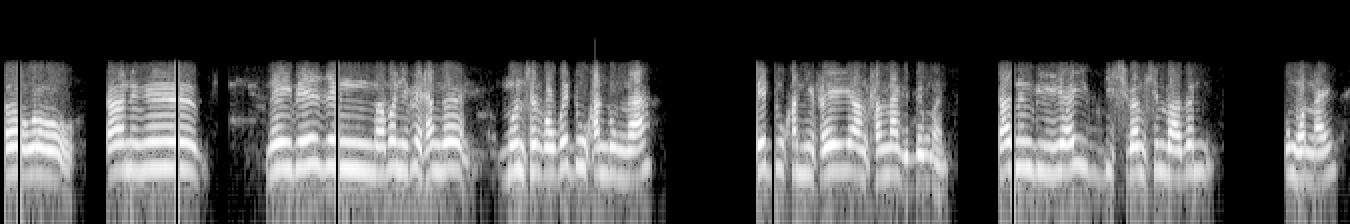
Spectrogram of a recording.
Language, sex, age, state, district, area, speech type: Bodo, male, 60+, Assam, Kokrajhar, urban, conversation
